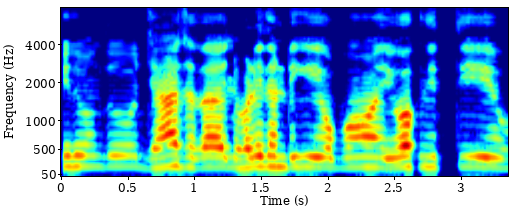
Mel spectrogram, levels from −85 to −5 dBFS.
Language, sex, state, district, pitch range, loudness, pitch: Kannada, male, Karnataka, Bijapur, 180-190 Hz, -21 LUFS, 180 Hz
